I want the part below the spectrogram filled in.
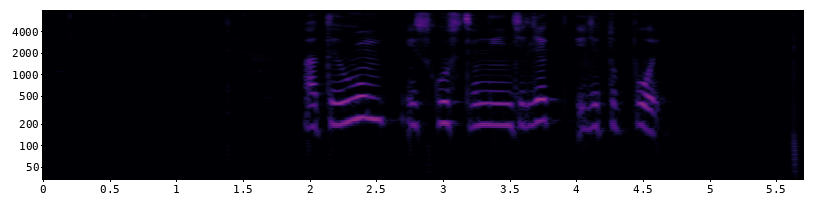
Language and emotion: Russian, neutral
